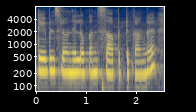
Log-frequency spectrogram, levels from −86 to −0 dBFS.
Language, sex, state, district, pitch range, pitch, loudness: Tamil, female, Tamil Nadu, Nilgiris, 205-225 Hz, 210 Hz, -15 LUFS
